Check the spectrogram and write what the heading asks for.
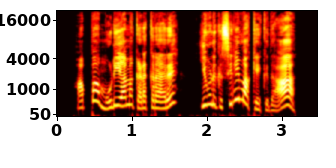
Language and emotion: Tamil, angry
